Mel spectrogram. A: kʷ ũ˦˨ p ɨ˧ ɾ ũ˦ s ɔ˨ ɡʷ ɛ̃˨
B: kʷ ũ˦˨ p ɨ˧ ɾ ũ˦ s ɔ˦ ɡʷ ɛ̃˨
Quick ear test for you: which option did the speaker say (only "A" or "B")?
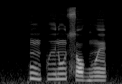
A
